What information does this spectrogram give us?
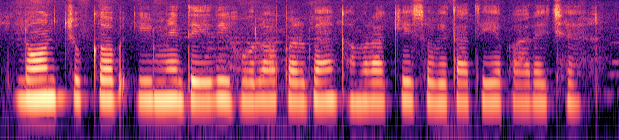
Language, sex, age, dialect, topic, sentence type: Maithili, female, 31-35, Angika, banking, question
